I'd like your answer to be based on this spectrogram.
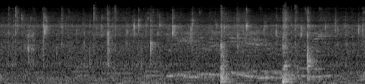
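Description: Garlic frying in hot oil for a Tamil dried fish curry, giving a steady crackling sizzle with scattered sharp pops, close and moderately loud, with no voices.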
